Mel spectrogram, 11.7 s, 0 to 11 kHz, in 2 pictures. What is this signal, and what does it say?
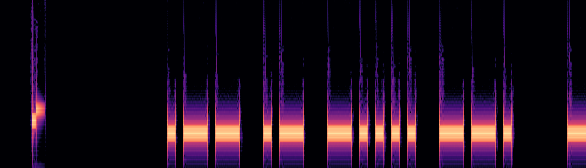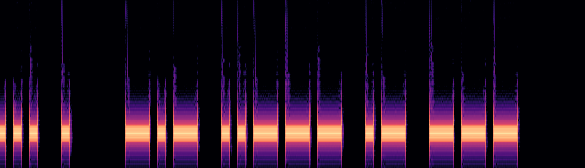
Morse code, heard as a keyed tone, about 15 wpm, 700 Hz. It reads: WA6G DE K2AO
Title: USA Callsign DE Callsign - 4 Characters - 15wpm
